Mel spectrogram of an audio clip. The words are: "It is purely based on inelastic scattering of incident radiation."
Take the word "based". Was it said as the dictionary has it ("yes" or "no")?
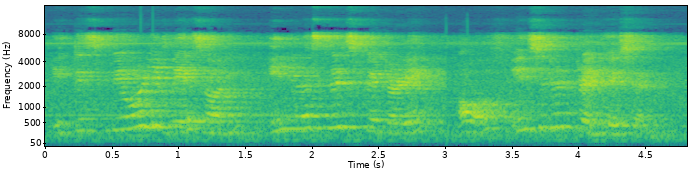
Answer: no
